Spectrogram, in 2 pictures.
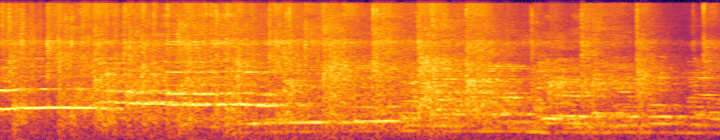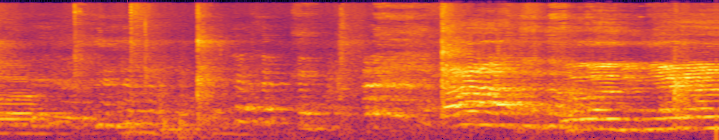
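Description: A group of schoolchildren clap their hands together in a classroom, a loud burst of brisk, uneven clapping up close that fades slightly midway, with children's voices and chatter mixed in throughout.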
